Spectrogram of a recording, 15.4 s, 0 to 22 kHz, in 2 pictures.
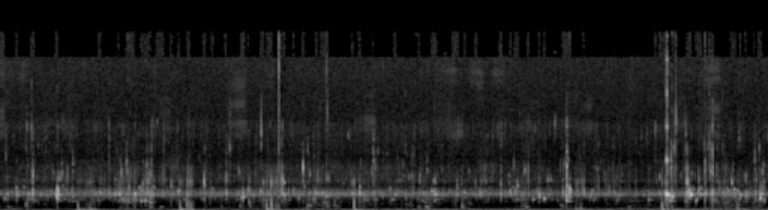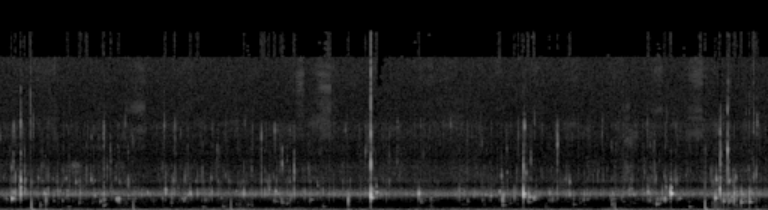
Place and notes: lake Kertuoja, Lithuania, underwater
hydrophone...the las recording of one of JrF hydrophones - it broke during the session
9 August 2017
